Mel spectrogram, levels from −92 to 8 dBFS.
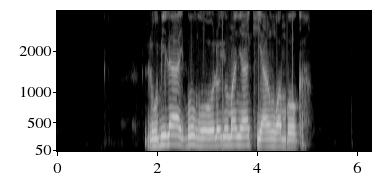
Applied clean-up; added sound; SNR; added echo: none; none; none; none.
